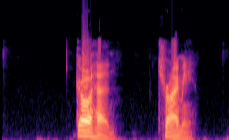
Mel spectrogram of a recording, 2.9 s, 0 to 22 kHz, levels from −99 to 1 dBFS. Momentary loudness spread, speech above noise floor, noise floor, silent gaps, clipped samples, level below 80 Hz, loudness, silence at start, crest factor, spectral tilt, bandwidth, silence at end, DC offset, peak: 18 LU; 41 dB; -54 dBFS; none; 0.1%; -44 dBFS; -15 LUFS; 0.95 s; 18 dB; -6 dB/octave; 7.8 kHz; 0.45 s; under 0.1%; 0 dBFS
